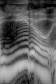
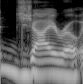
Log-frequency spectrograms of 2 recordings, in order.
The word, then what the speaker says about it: gyro: Now, usually, when I'm talking to people about a gyro issue, it's actually a Yido issue. You know, the Greek cousin of a doner kebab, the pita wrap a lot of people mispronounce. But no, today it's actually properly a gyro issue, as in the gyro on the Hubble telescope.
